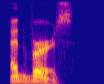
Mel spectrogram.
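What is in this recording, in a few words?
"adverse", English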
